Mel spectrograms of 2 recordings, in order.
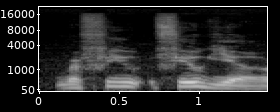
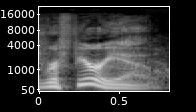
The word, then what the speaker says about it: Refugio: If you're from South Texas, in Spanish it's refugio, but if you the locals will call it refurio.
